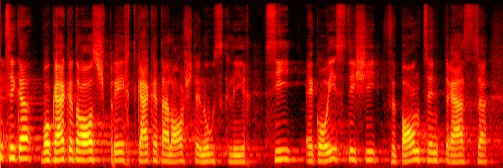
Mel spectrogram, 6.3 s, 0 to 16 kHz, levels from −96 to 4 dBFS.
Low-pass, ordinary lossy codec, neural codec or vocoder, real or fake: 14.4 kHz; none; autoencoder, 48 kHz, 128 numbers a frame, DAC-VAE, trained on Japanese speech; fake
